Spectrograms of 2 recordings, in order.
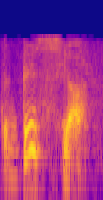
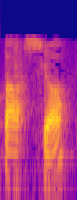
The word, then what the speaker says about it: Bisya: If you look in Scripture, her name is only mentioned in Divrei Hayamim and Chronicles, and there it's actually pronounced Bisya, not Basia, but Bisya, with a chirik, an E, under the bays, not an A.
